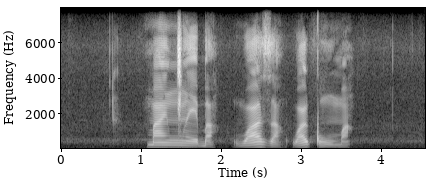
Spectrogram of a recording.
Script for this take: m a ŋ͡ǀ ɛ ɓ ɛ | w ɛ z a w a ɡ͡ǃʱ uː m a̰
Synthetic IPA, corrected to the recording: m a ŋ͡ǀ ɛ ɓ a | w a z a w a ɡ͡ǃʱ uː m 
